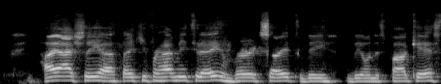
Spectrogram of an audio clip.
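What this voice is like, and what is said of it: New York or New Jersey accent. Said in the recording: “a New York accent, New Jersey accent”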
